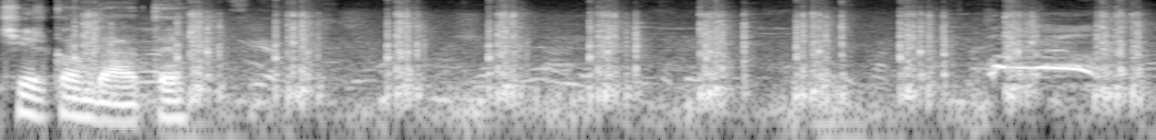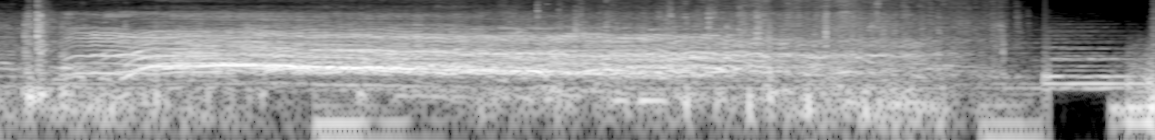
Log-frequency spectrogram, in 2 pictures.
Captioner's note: Applauso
